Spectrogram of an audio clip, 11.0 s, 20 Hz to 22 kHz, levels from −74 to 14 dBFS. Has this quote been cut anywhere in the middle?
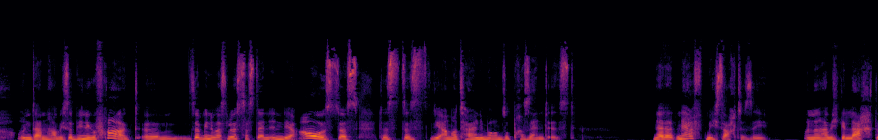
yes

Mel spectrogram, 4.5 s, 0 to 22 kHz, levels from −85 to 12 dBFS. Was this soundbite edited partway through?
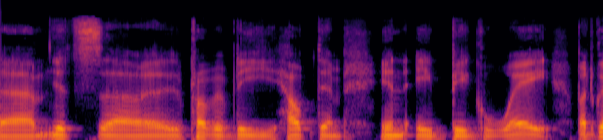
no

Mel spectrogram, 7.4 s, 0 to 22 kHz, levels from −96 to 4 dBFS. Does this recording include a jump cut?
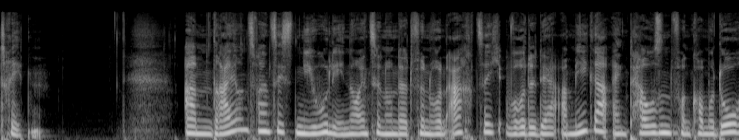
no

